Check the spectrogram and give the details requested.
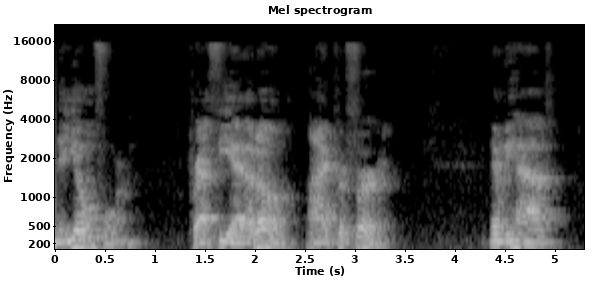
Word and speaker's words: prefiero: So we have prefiero, prefiero. The E from the infinitive form becomes an IE in the yo form. Prefiero, I prefer.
